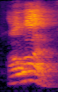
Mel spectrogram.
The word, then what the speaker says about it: hour: আওয়ার, HOUR, এটা হাওয়ার তো নয়, এটা হনারেবল নয়, এটা হাওয়ার নয়, এটা কি আওয়ার। তাহলে এর আগে কি বসবে? আ উচ্চারণ চলে আসছে আমব্রেলার মতো, আমব্রেলা যেমন আ উচ্চারণ, এখানে আওয়ার, তাহলে কি হচ্ছে অ্যান আওয়ার।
